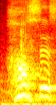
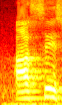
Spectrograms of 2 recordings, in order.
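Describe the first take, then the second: First: The word starts with an audible h sound. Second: The word starts with a vowel, no h. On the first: The speaker calls it wrong. "हासेस नहीं होता है" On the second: The speaker calls it right. "आसेस होता है"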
